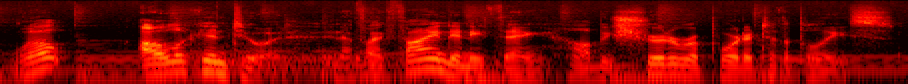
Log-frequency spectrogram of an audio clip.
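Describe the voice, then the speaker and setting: A man's voice: lowish voice, sing-song, brisk, music in the background. A man acting an earnest, polite superhero with a mild-mannered alter ego in a radio play. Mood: awkward, polite.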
